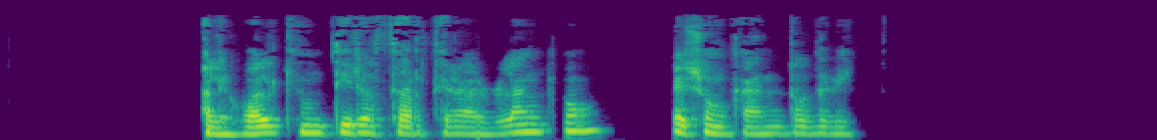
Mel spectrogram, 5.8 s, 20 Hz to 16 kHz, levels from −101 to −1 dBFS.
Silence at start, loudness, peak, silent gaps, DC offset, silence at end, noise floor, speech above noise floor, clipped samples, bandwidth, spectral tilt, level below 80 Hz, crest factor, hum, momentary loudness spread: 1 s; -21 LUFS; 0 dBFS; 3.11-3.35 s; under 0.1%; 1.55 s; under -90 dBFS; over 71 dB; under 0.1%; 11.5 kHz; -7 dB/octave; -58 dBFS; 22 dB; none; 10 LU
